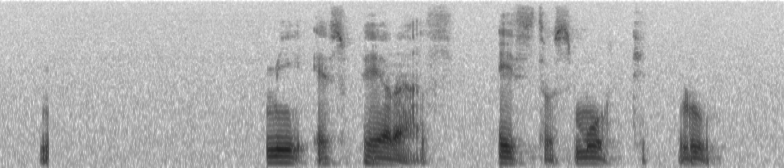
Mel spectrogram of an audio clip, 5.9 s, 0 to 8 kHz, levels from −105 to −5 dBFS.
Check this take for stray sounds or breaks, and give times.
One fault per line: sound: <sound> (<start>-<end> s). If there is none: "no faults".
no faults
